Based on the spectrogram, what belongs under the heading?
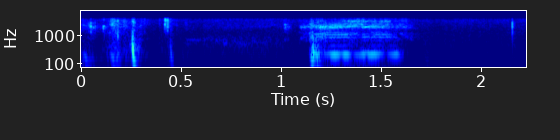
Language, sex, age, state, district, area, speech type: Santali, female, 18-30, West Bengal, Bankura, rural, conversation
